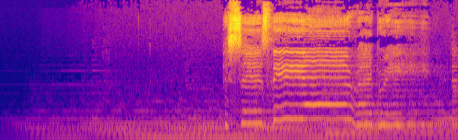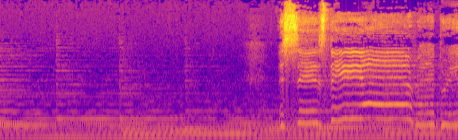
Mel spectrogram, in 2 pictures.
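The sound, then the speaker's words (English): A contemporary worship song played by a praise band, with sustained band backing, bass and keys, and a sung vocal melody that swells in louder bursts, steady and full throughout. “I've had enough of the sissy, pansy, cannon fodder written music you have the audacity to call worship.”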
